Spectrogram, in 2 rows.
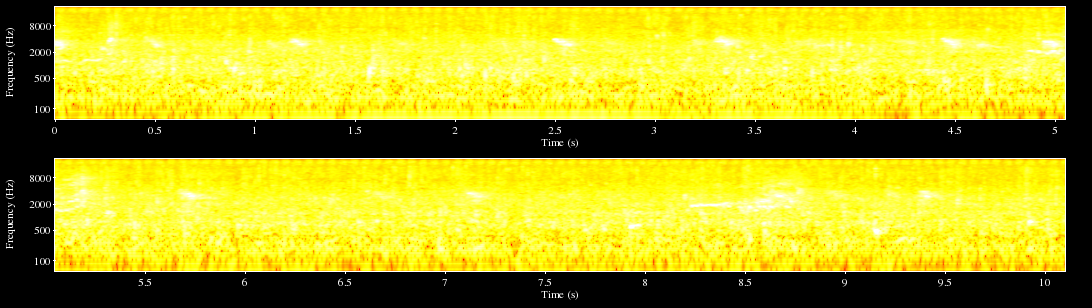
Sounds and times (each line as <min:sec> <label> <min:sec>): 0:00.0 Stream 0:10.1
